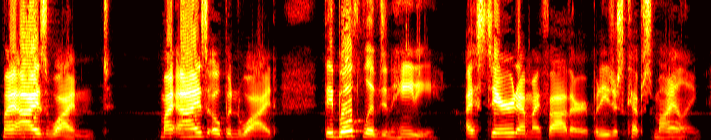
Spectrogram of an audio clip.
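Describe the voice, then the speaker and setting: A woman teacher reading a children's novel aloud, with clear storytelling after a few discussion questions. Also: fairly low pitch, expressive, moderate pace, sharp tone, no echo.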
